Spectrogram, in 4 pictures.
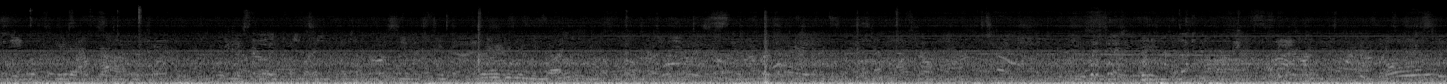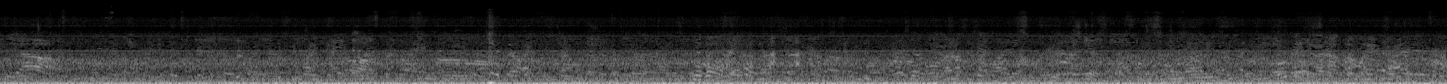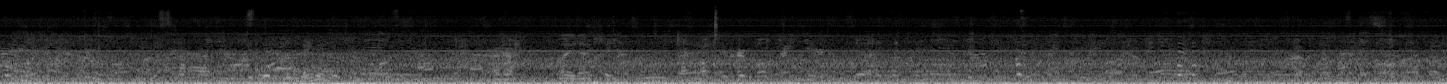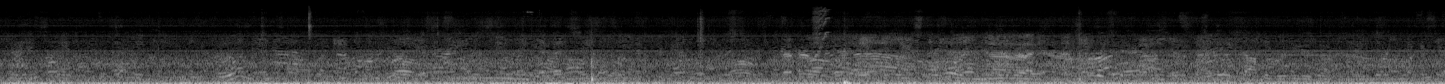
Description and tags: Aircraft, economy class, language neutral (some discernible French and English words), Canada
